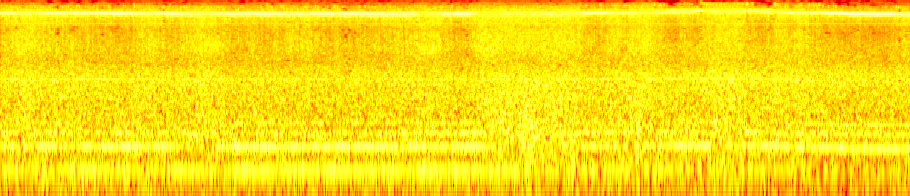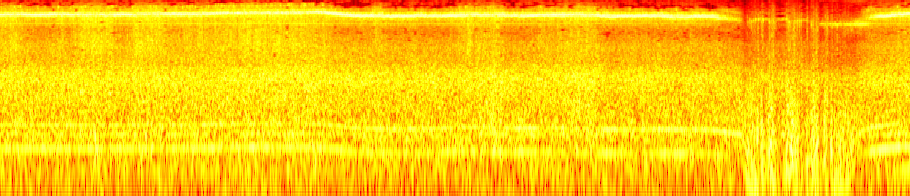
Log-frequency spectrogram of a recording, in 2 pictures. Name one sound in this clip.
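A small electric motor whines steadily as a propeller spins.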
